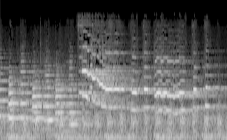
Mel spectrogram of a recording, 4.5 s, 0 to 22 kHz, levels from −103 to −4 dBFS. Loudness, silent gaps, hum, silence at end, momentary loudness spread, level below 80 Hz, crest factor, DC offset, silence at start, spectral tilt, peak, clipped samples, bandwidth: -19 LUFS; none; none; 0 s; 9 LU; -38 dBFS; 14 dB; under 0.1%; 0 s; -3 dB/octave; -6 dBFS; under 0.1%; 14.5 kHz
